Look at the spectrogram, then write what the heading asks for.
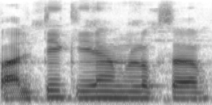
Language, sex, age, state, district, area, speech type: Hindi, male, 30-45, Uttar Pradesh, Mirzapur, rural, spontaneous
